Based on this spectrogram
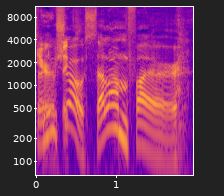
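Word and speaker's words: salam (سلام): Well, I did a little bit more digging, and it turns out the way you pronounce the word peace in Arabic is salam.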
